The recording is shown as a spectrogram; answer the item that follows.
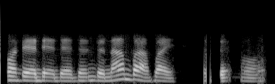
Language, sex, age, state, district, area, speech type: Bodo, female, 45-60, Assam, Udalguri, rural, conversation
